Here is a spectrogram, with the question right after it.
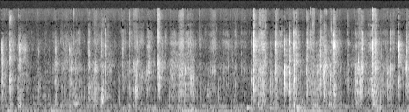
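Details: A litter of three-week-old puppies, born to Charlotte and Keep Cool, giving faint squeaks and grunts mixed with dense snuffling and shuffling. A louder burst of activity comes in the second half.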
